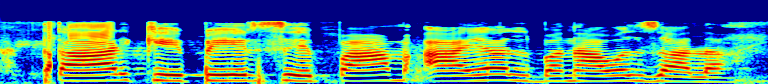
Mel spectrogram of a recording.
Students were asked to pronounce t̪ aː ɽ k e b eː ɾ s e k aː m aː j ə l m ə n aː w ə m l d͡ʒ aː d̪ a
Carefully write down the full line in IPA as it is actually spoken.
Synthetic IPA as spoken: t̪ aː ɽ k e p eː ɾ s e p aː m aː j ə l b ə n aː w ə l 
